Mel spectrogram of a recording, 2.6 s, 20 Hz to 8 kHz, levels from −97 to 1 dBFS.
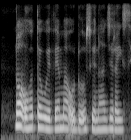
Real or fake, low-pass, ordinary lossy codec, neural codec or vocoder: fake; 7.2 kHz; none; autoencoder, 48 kHz, 128 numbers a frame, DAC-VAE, trained on Japanese speech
